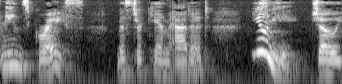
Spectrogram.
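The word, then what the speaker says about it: Unhei: to you joey she nodded slowly yes it's pronounced yoon he and it means grace mr kim added uni joey said slowly and this time perfectly and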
